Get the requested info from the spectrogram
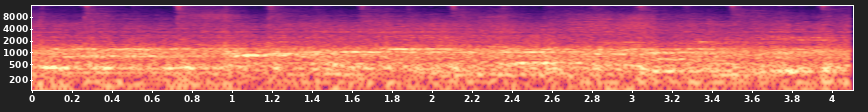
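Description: A live hard rock band playing at full volume, recorded from the audience so it sounds dense and distorted. Held melody notes sit over the guitars and drums, with cymbal strokes about twice a second.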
